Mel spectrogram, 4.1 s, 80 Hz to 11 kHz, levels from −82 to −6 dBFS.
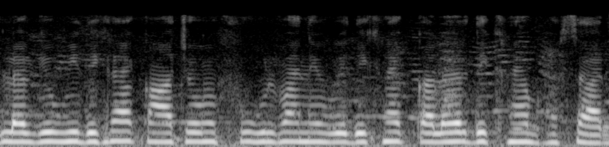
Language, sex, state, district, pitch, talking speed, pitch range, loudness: Hindi, female, Bihar, Bhagalpur, 200 Hz, 220 wpm, 195-205 Hz, -21 LUFS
